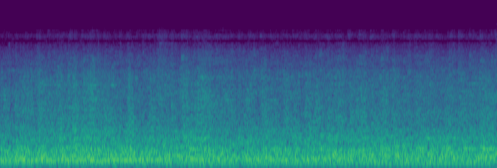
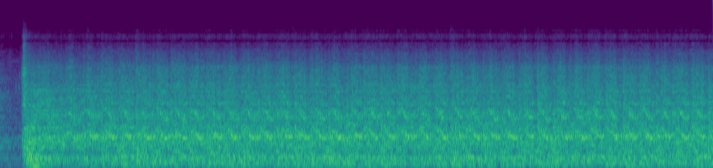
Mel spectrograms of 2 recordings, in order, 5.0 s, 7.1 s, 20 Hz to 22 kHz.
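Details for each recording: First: Barn-find Massey Ferguson 300 combine six-cylinder, just started and idling to warm up: a steady, even low rumble with no knocks or misses, a smooth, healthy idle. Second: Barn-find Massey Ferguson 300 combine, six-cylinder, in neutral with choke pulled and a little throttle, 5 gallons of fuel just added, fuel pump heard running: steady starter cranking about three turns a second for seven seconds without firing. Long cranking before it eventually started.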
